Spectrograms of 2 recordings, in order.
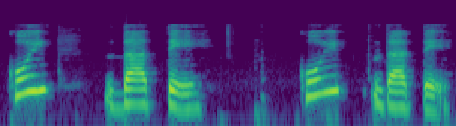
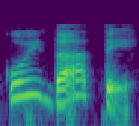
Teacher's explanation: me doy cuenta que la mayor fuerza de voz recae en la sílaba cuy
